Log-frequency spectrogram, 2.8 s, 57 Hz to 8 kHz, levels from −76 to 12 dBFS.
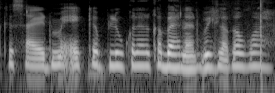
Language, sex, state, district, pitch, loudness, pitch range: Hindi, female, Jharkhand, Jamtara, 235 Hz, -15 LUFS, 210-245 Hz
